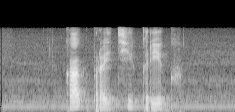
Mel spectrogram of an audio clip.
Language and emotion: Russian, neutral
